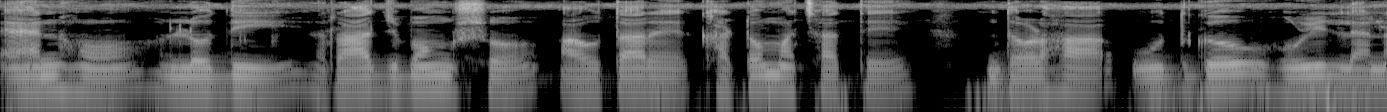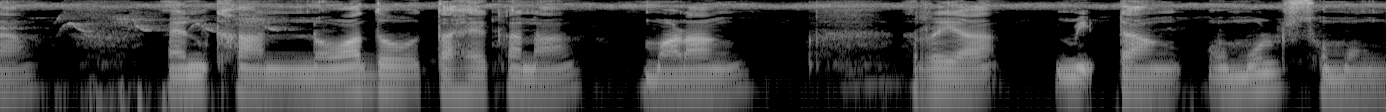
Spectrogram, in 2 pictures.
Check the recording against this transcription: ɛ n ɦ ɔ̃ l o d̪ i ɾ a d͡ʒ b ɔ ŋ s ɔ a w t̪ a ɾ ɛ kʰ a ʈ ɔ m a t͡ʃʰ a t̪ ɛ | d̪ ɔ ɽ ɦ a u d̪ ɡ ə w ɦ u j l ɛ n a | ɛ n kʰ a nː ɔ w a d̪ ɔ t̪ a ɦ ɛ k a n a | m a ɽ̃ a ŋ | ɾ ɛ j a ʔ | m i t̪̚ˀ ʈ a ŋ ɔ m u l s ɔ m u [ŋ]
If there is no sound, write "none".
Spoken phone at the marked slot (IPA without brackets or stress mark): ŋ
